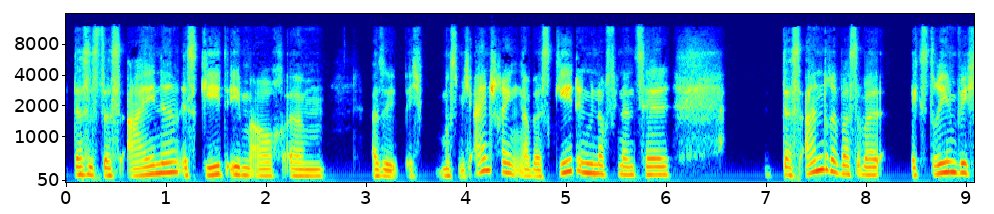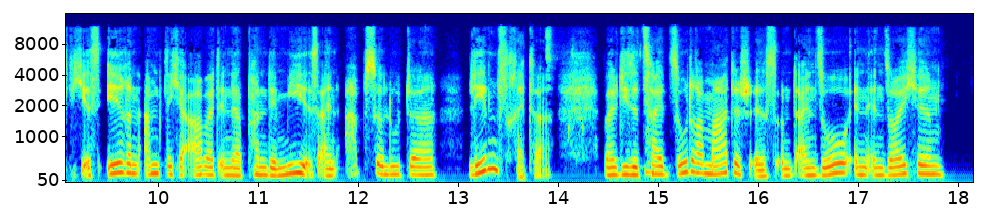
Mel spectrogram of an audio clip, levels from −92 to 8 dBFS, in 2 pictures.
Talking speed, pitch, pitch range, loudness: 155 wpm, 175 Hz, 160-200 Hz, -18 LUFS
